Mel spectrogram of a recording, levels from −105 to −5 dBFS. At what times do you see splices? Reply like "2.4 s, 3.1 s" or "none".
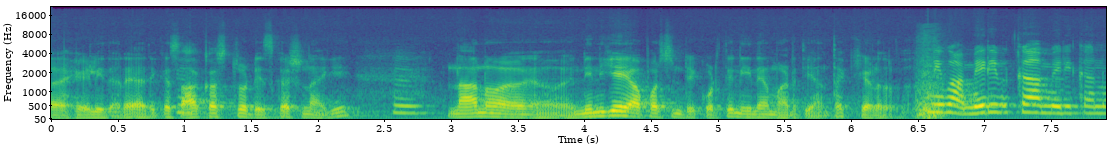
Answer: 6.6 s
